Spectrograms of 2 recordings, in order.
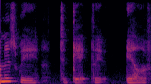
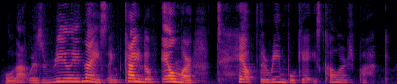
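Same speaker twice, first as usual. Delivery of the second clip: ordinary delivery, nothing marked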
